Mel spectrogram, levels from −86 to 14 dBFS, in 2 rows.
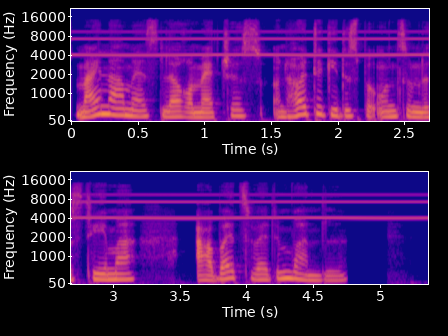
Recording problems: high-pitched whine; loud; throughout; 4 kHz, 9 dB below the speech

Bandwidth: 14.5 kHz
